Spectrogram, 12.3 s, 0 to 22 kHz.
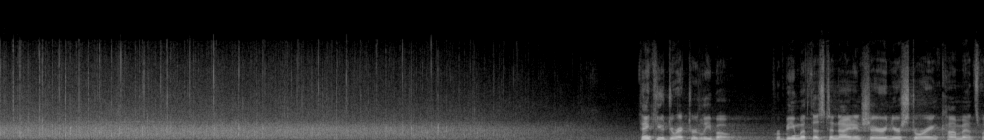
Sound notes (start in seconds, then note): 0.0 applause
